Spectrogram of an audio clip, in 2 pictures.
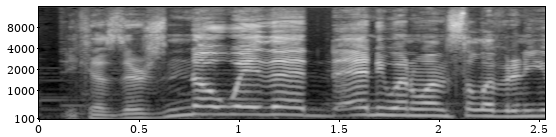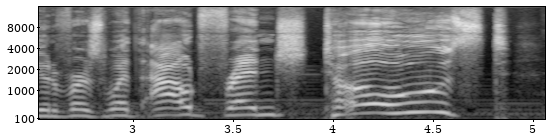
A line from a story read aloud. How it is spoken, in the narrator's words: shouted Oakley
